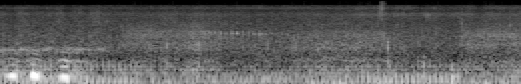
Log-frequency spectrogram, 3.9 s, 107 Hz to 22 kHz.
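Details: Brief low purr from male Ragdoll cat Misha, born 23 April 2015, at home after being left alone, awaiting Crispy Kiss treats; an even, rumbling drone with a few soft knocks at the start.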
